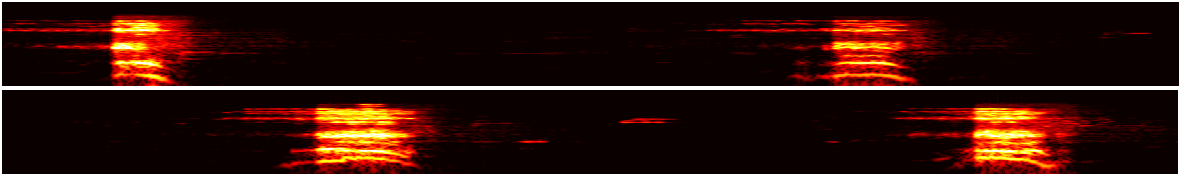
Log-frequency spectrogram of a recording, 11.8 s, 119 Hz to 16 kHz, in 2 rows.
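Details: Taiwanese woman snoring loudly with her mouth open while asleep during a livestream: four loud, rough breathing noises about every 3.5 seconds, about 18 breaths a minute.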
